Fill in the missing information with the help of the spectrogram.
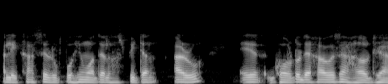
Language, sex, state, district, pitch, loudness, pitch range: Assamese, male, Assam, Sonitpur, 105 Hz, -20 LUFS, 105-110 Hz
